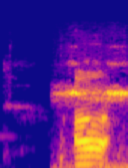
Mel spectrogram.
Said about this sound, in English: Oh, we got crickets in here. Oh, my goodness. I just thought that was so funny.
